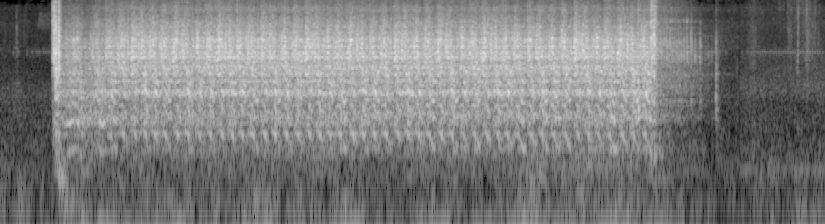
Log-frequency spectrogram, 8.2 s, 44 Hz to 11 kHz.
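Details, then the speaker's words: 1972 Chevy C10 crate 350 V8 that had sat for 8+ years, rear tires off the ground, gas poured in. Steady cranking at about three turns a second for six seconds with no firing; cranks but no start from no spark, and the ignition coil was found bad. "ain't got no far all right had to make a quick trip to O'Reilly's uh coal was bad on that one"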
